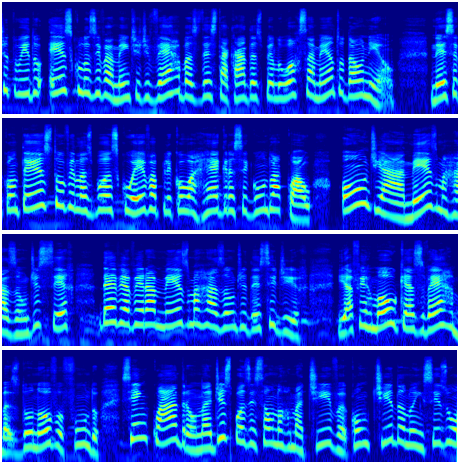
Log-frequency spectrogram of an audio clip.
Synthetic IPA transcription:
t͡ʃit̪uid̪ʊʔeskluzivɐmẽnt͡ʃɪd͡ʒɪvɛɾbɐzd̪est̪akad̪ɐspelʊoɾsamẽnt̪ʊd̪ɐuniɐ̰̃w̃nesɪkõnt̪est̪ʊvilazboɐskuevɐːplikowɐɦɛɡɾɐseɡũnd̪ʊɐkwawõd͡ʒɪaɐmezmɐɦazɐ̃w̃d͡ʒɪseɾd̪ɛvɪaveɾɐmezmɐɦazɐ̃w̃d͡ʒɪd̪esid͡ʒiɾɪafiɾmowkɪɐzvɛɾbɐzd̪ʊnovʊfũnd̪ʊsɪẽŋkwad̪ɾɐ̃w̃nɐd͡ʒispozisɐ̃w̃noɾmat͡ʃivɐkõnt͡ʃid̪ɐnʊĩsizʊ

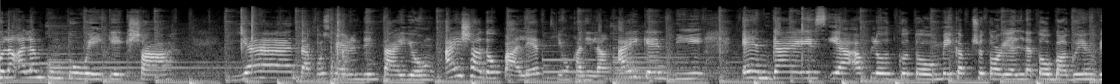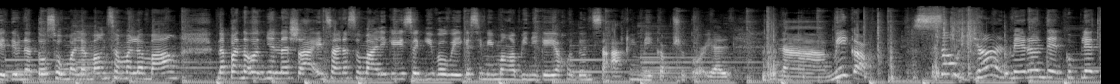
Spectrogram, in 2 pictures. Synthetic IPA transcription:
kʊlɐŋʔɐlamkʊŋt̪uwɛjkekʃa | jant̪aːposmɛɾond̪ɪnt̪aːjoŋʔajʃad̪ɐwpaːlɛt̪̚jʊŋkɐnɪlaŋʔajkɛnd̪iʔɛnd̪̚ɡajsɪʔaːʔɐplowd̪̚kot̪o̞mɛjkɐp̚t͡ʃʊt̪oɹjɐlnɐt̪o̞baːɡojʊŋvɪd̪ɛonɐt̪o̞somɐlɐmaŋsɐmɐlɐmaŋ | nɐpɐnoʔo̞d̪̚ɲɐnɐʃaʔɛnsaːnɐsʊmaːlɪkɐjosɐɡɪvɐwejkɐsɛmɐjmɐŋabɪnɪɡajɐko̞d̪onsɐ̰ʔaːkɪŋmejkɐp̚t͡ʃʊt̪o̰ɹjɐl | nɐmejkɐp̚ | sowd͡ʒanmɛːɾo̞nd̪ɛnkomplɛt̪

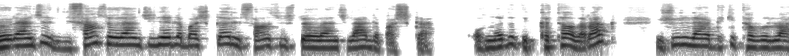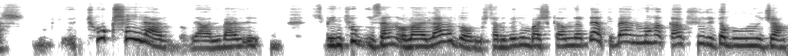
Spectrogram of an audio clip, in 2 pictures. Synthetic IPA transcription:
ø̞ːɾænd͡ʒilʲisansø̞ːɾænd͡ʒilʲe̞ɾilʲɛbaʃkalʲisansyst̪ʰyø̞ːɾænd͡ʒilʲæɾlʲɛba̰ʃkʰa̰ | o̞nlˠaɾɯd̪ad̪ikʰːat̪ʰialˠaɾak | ʒyɾilʲæɾd̪ecʰit̪ʰavɯɾlˠaɾ̥t͡ʃʰokʃe̞jlʲæɾjaːnibæn | benimt͡ʃʰo̞kyzæno̞lˠajlˠaɾd̪ao̞lˠmuʃt̪ʰad̪ibe̞nymbaʃkʰanlˠaɾɯnd̪æɾcibænmuɦakːakʒ̥yɾid̪ɛbulˠunud͡ʒaːm

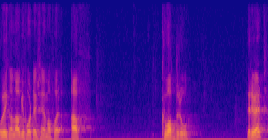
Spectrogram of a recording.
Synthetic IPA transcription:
ɔʋɪkɑnlɑːɡəfɔʈɛɡʂeːmɑfɔɾ | ɛf | kʰʋɑd̪ɾʊ | d̪̥ɛɾɪʋeːʈ

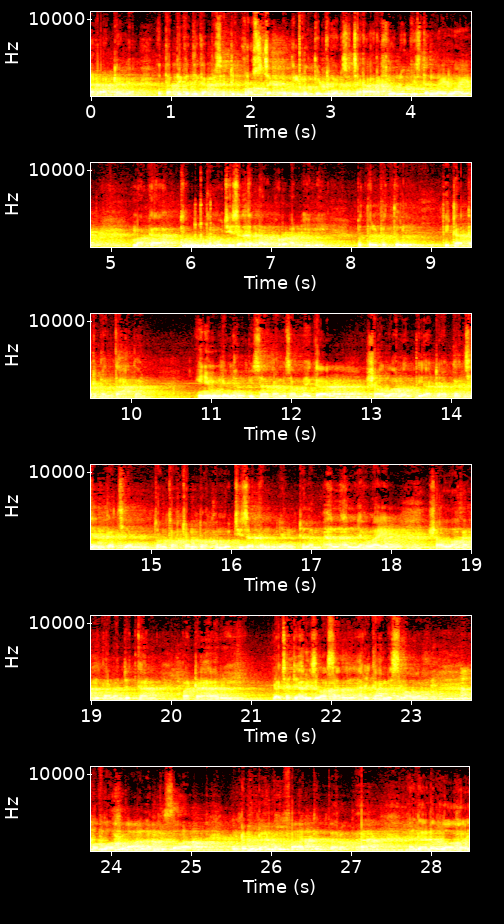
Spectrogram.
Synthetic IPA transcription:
anʔa̰da̰ɲa̰ | t̪ət̪apikət̪ika̰bisadikɾɔst͡ʃɛk̚b̥ət̪ʊlbət̪ʊldəŋansət͡ʃa̰ɾa̰ʔa̰rxeoloɡɪsd̥anlaɪnlaɪn | makakəmuʔd͡ʒizat̪anʔa̰lkurʔa̰nʔḭni | b̥ət̪ʊlbət̪ʊlt̪ida̰ʔt̪ərbant̪ahka̰n | ʔinimuŋkɪnjaŋbisaka̰misampajkanʃa̰ʔɔ̰lˠːɑhnant̪ia̰da̰kad͡ʒiankad͡ʒia̰nt͡ʃɔ̰nt̪ɔht͡ʃɔnt̪ɔhkəmṵʔd͡ʒizat̪a̰nja̰ŋdalamɦalɦaljaŋlaɪnʃa̰ʔɑ̰lːɑhkankit̪a̰la̰ɲd͡ʒʊt̪̚kan | padaɦaɾi | ŋɡa̰ʔd͡ʒadiɦaɾisəlasanɦaɾikamɪsmawanwɑlːɑɦua̰lamkisawap̚ | udamudaɦanmanfa̰ʔat̪̚dankaɾɑka | adanalːɑɦ

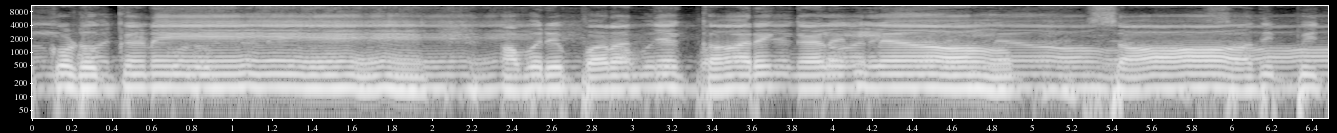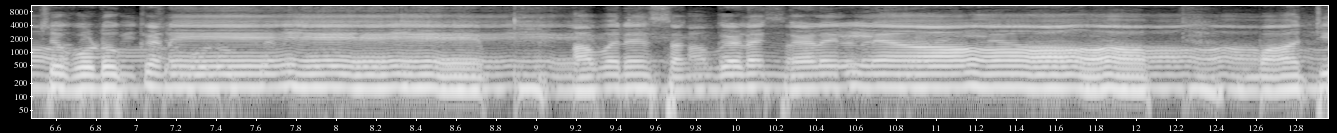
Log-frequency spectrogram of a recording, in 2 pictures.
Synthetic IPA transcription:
koɽukːɐɳeː | ɐʋɐɾupɐrɐɲːɐkaːɾjɐŋːɐɭelːaːmsaːd̪ʱipːit͡ɕːukoɽukːɐɳeː | ɐʋɐnesɐŋɡʱɐɽɐŋːɐɭelːaː | maːtː

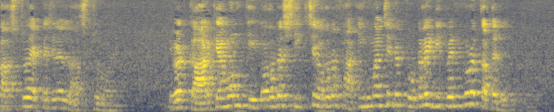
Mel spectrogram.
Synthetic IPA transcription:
asʈoeɛk̚ʈad͡ʑʰelela̰sʈoɦɔe | ebaɾkaɾkɛmonkekɔt̪ʰaʈaʃikt͡ɕʰekɔt̪ʰoʈafʰakiŋmat͡ɕʰeeʈaʈoʈaliɖipeɳɖkoɾet̪ad̪eɾo

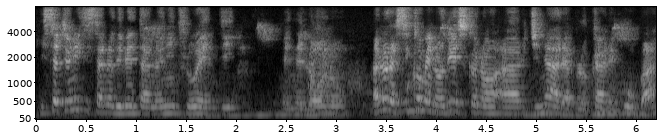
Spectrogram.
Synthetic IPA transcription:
ʎist̪aːt̪iuniːt̪ist̪anːod̪ivent̪and̪oiniɱfluɛnt̪ienːelːɔːnu | alːoːɾasikːoːmenõnriɛskonoaːrd͡ʒinaːɾeablokːaːɾekuːba

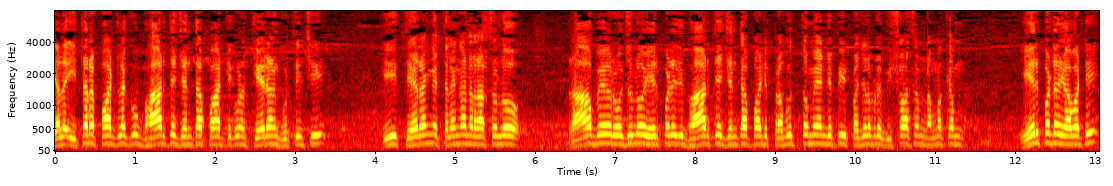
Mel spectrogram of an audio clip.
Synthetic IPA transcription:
alɐit̪ɐɾɐpaːɾʈ̬ilɐk̬ubʱaːɾɐt̪̬iːjɐd͡ʒɐnt̪aːpaːɾʈːiːkunɐt̪iːɾaːniɡuɾt̪iɲt͡ʃi | iːt̪iːɾɐŋɡaːt̪ɛlɐŋɡaːɳɐɾaːʂʈɾɐmlo̞ː | ɾaːbɐjɐɾo̞ːd͡ʒulːo̞ːeːɾpɐɽeːd̪ibʱaːɾɐt̪iːjɐd͡ʒɐnt̪aːpaːɾʈːipɾɐbʱut̪ʋɐmeːɐnd͡ʒepːipɾɐd͡ʒɐlɐpːuɽɐʋiʃʋaːsɐmnɐmːɐkɐm | eːɾpɐɽːɐd̪ikaːbɐʈːi

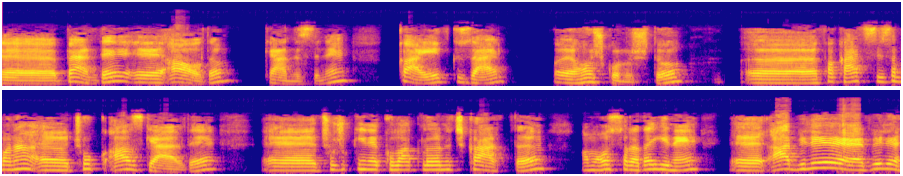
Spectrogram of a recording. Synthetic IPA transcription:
ɛːbænd̪ɛːalˠd̪ɯm | cʰɛnd̪isinɪ | ɡ̥aːjɛt̪ɟ̥yzælʲ | ɦo̞ʃkʰo̞nṵʃt̪ʰʊ | fakʰat̪sisɛbanaɯːt͡ʃʰo̞kazɟæ̰lʲd̪ɪ | t͡ʃʰo̞d͡ʒukjinɛkʰulˠaklˠɯːnɯt͡ʃʰɯ̥kʰaɾt̪ʰːɯ | amao̞sɯɾad̪ajinɛː | abilʲibilʲɪ

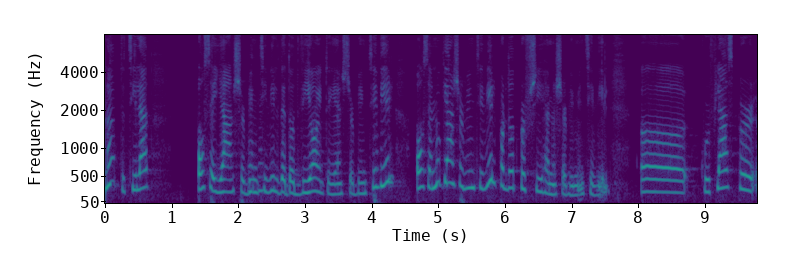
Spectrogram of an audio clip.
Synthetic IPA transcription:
nɛt̪ət͡silat̪ | ɔsɛjanʃəɾbimt͡sivilðɛd̪ɔt̪viɔjnt̪əjɛnʃəɾbimt͡sivil | ɔsɛnukjanʃəɾbimt͡sivilpɔɾd̪ɔt̪ə̥pəɾfʃiɦɛnəʃəɾbimḭnt͡sivḭl | kuɾflaspəɾ

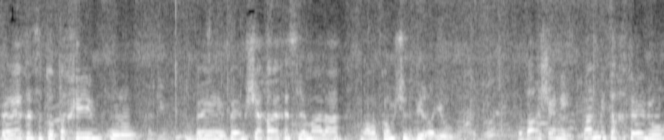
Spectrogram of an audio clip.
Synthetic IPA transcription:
beʁeχesat̪o̞t̪aχimu | bebeːmʃe̞χhaʁeχesle̞malabamako̞mʃeld̪iʁajuv | d̪̥avaʁʃe̞nikanmit̪aχt̪enu

